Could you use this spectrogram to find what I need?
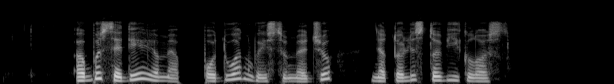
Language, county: Lithuanian, Vilnius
